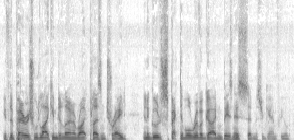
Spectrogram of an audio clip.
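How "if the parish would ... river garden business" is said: raised, loud rustic tradesman voice; a pushy chimney-sweep type selling himself; rough tradesman. Acted. Gamfield pitches his trade.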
